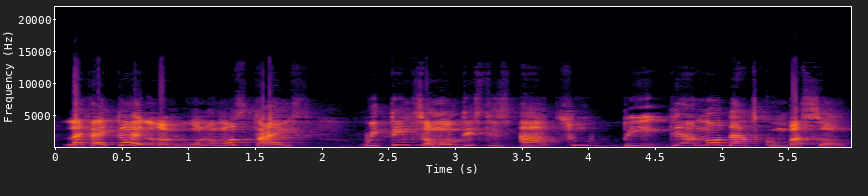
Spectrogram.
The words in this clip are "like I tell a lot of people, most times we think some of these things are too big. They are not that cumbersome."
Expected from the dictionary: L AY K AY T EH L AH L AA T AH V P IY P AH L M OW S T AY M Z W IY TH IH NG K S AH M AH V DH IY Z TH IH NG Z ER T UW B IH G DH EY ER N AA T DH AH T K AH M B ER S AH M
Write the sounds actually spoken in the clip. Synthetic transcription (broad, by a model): L AY K AY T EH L AH L AA T AH V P IY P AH N M OW S T AY M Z W IY TH IH NG K S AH M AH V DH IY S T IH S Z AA T UW B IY G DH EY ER N AA T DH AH T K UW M B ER S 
